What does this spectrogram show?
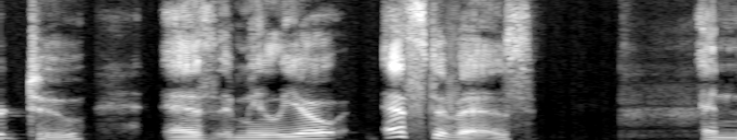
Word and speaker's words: Estevez: So it would put the emphasis on the second syllable, Estevez.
